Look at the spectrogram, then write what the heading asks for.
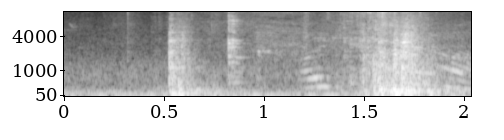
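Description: A chair is dragged across the floor and pulled up to a table, with a few thumps and a short squeaky scrape before a longer, louder scraping shove at the end.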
